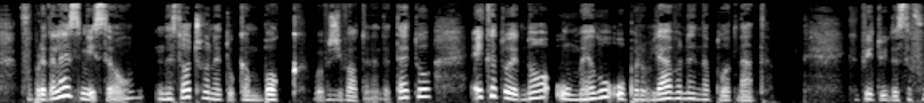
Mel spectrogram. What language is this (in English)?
Bulgarian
